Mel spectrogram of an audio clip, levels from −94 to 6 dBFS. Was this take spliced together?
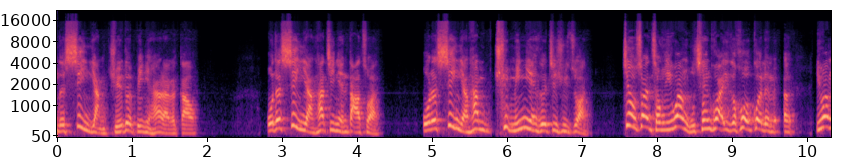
no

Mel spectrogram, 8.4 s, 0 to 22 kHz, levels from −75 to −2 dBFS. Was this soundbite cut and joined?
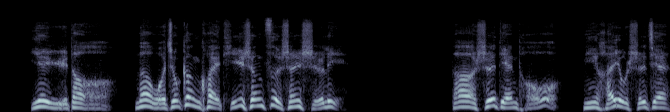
no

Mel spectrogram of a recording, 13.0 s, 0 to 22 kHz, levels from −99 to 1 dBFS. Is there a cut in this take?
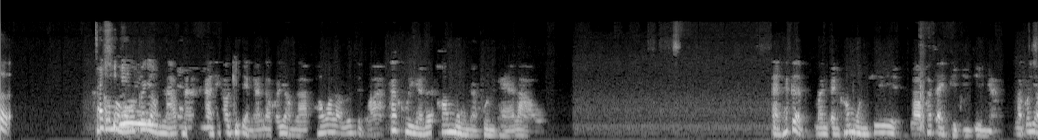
yes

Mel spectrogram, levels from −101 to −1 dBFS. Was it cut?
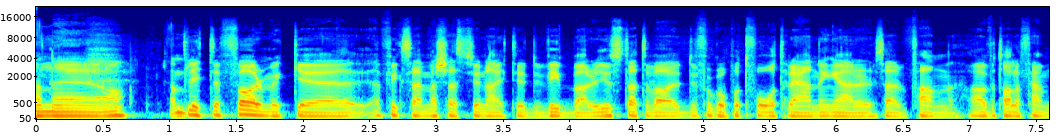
yes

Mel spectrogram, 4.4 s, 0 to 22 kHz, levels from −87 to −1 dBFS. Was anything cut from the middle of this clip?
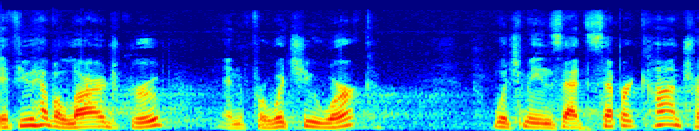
yes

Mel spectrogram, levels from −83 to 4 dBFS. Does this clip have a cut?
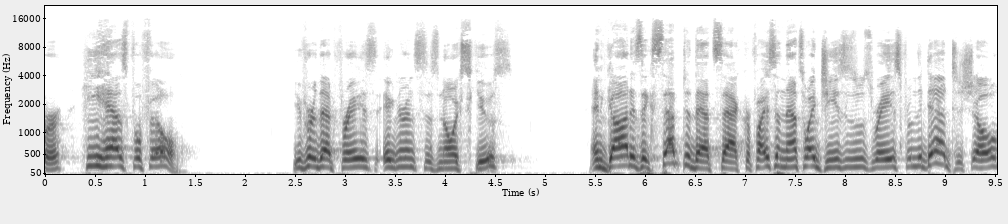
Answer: yes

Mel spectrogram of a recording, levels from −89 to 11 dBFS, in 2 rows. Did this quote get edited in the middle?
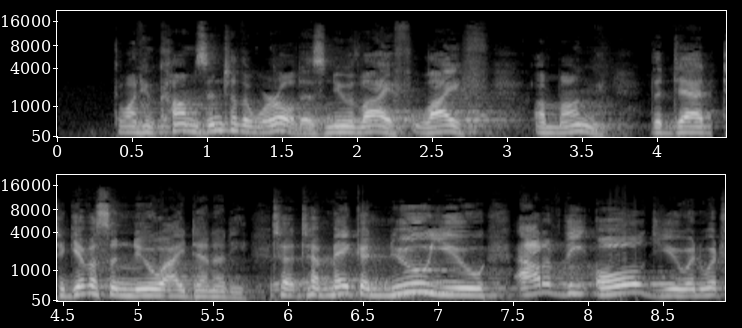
yes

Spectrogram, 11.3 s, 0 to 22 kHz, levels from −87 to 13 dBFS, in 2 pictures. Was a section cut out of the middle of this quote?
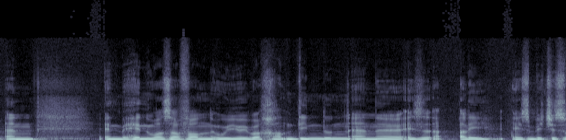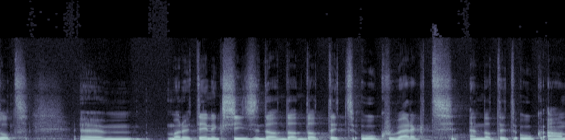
no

